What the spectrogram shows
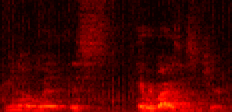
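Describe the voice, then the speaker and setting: A man's voice: lowish voice, lively intonation, fast, a little mellow, recorded from a distance. A man in his thirties, a podcast guest talking frankly and bluntly in casual chat, swearing casually. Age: 30s. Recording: echoey room, off-mic, faint noise.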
